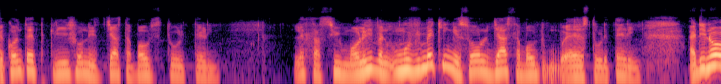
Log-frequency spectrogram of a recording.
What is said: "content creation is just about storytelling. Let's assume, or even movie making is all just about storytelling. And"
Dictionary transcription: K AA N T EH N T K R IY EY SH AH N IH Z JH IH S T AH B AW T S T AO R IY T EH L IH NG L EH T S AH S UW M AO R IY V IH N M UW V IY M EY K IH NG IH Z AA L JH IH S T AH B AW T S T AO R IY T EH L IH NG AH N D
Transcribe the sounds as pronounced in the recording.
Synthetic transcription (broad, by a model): K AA N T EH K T K R IY EY SH AH N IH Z JH IH S T AH B AW T S T AO R IY T EH L IH NG L EH T S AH S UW M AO L IY V IH N M UW V IY M EY K IH NG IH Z AA L JH IH S T AH B AW T S T AO R IY T EH L IH NG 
